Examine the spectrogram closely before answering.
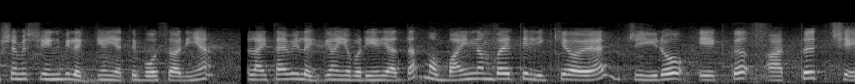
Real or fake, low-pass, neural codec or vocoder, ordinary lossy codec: fake; 7.2 kHz; codec, 16 kHz, 0.9 kbps, LongCat-Audio-Codec; AAC, 48 kbps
